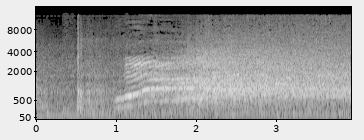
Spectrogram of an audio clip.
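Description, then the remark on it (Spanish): A sharp crack rings out, then tennis player Carlos Alcaraz lets out a loud, rising triumphant shout lasting about a second at a key moment of his Wimbledon match that put him into the semifinals, quickly swallowed by a swelling roar and applause from a large crowd. “El vendaval Carlos Alcaraz, simbolizado en el grito, en un momento clave del partido, que le ha metido en semifinales de Wimbledon.”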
